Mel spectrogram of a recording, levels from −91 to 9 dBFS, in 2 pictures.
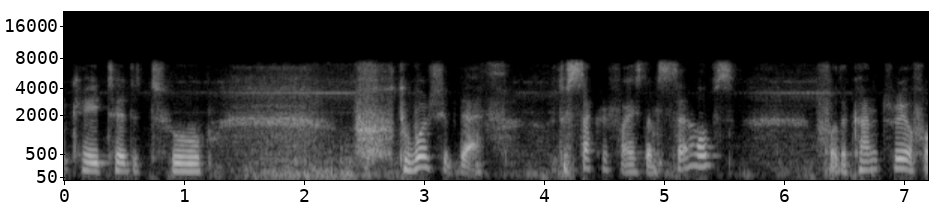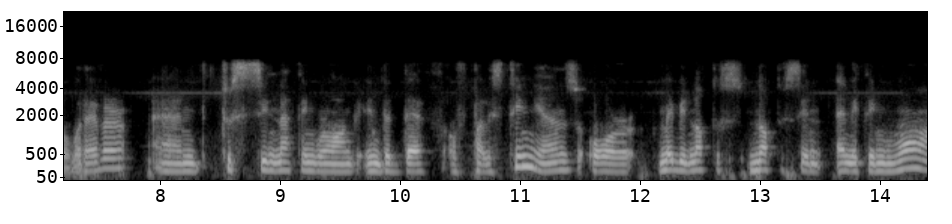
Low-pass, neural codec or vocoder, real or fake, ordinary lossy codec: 7.2 kHz; none; real; Opus, 16 kbps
